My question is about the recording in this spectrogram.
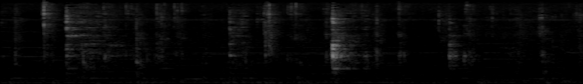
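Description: Close-up mukbang eating sounds from a woman eating hotpot out of a porcelain bowl: scattered short, sharp mouth clicks and smacks, the loudest about two and a half seconds in.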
